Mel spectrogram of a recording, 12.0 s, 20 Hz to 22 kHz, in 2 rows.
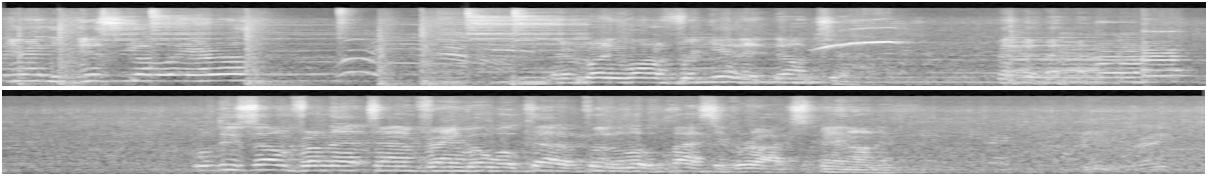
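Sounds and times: electric guitar chord: 2.4s - 6.4s.

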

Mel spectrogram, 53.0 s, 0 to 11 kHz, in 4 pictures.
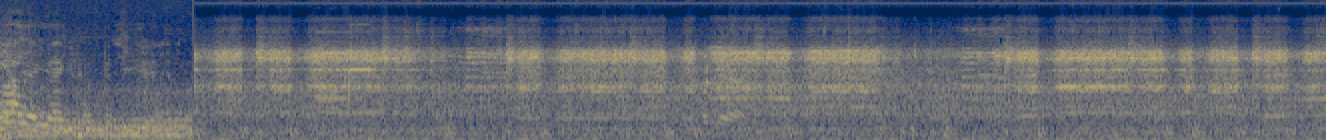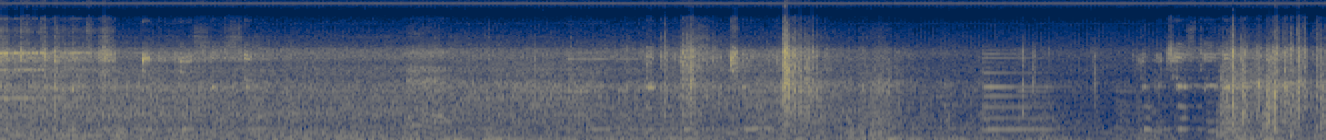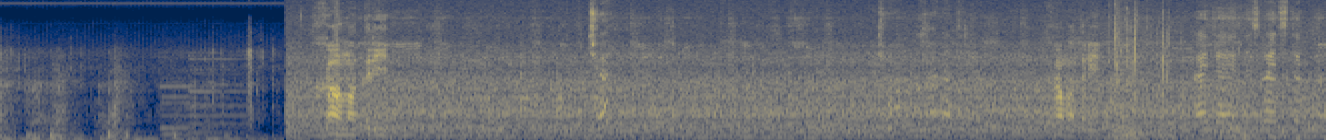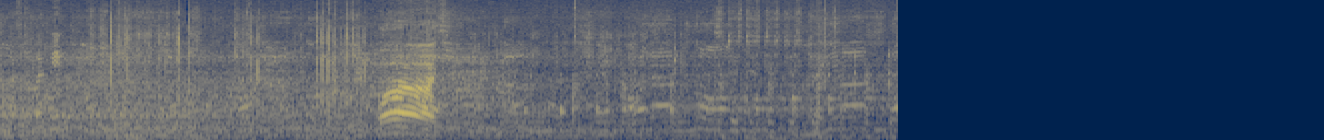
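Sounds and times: music: 1.8s - 15.7s, 18.9s - 21.1s, 23.0s - 25.8s, 28.1s - 29.1s, 39.8s - 48.8s.

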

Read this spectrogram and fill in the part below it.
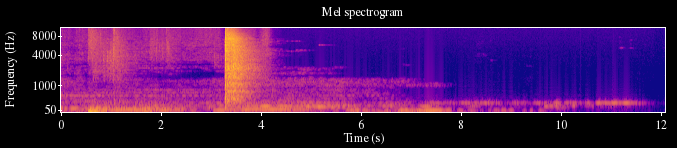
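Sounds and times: deep rumble: 0.0s - 9.8s
steady low hum: 0.0s - 10.5s.

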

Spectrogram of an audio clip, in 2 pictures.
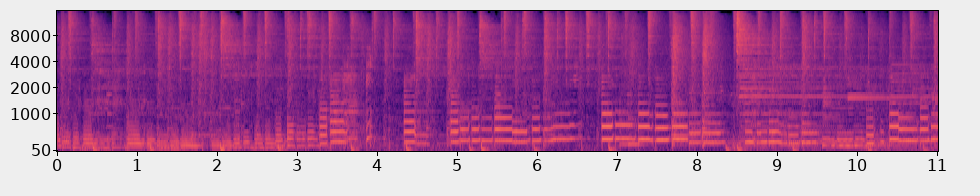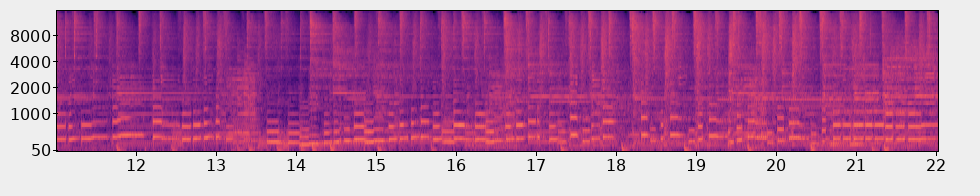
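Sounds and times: bass: 0.0s - 22.0s
drum kit: 0.0s - 22.0s
plucked string melody: 0.0s - 22.0s.

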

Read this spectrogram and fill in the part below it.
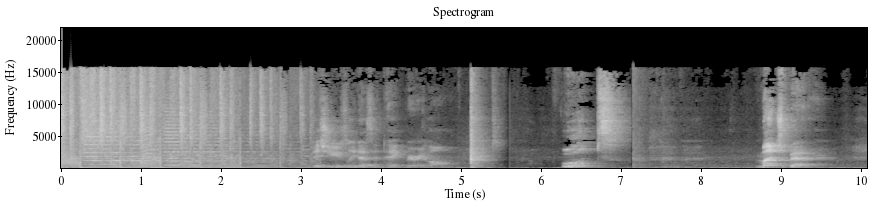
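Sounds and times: man speaking: 6.2s - 7.1s.

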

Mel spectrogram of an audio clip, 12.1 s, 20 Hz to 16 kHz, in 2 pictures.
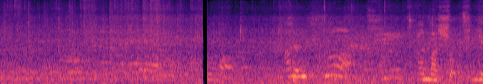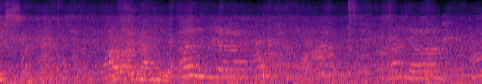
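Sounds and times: warehouse store background noise: 0.0s - 12.0s.

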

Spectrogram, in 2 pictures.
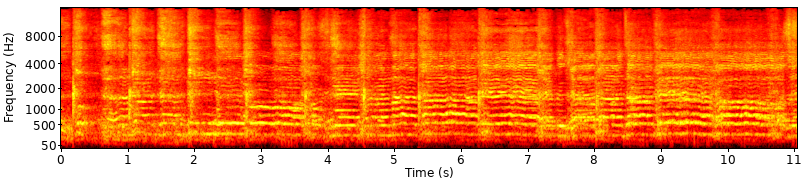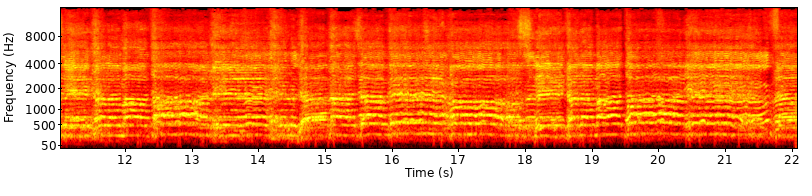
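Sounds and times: men chanting in unison: 0.0s - 22.0s.

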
